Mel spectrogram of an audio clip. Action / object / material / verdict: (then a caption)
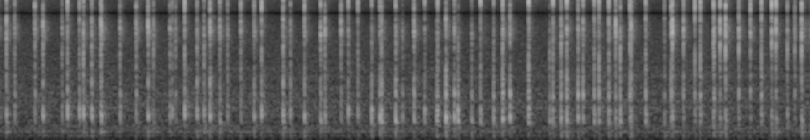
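tap / closed laptop casing / unknown / none. Fingernails tap rapidly on the surface near the edge of a closed silver laptop with a hollow body. The result is a steady stream of dozens of short, crisp clicks that stop almost instantly, with bright upper tones and a slight hollow resonance.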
